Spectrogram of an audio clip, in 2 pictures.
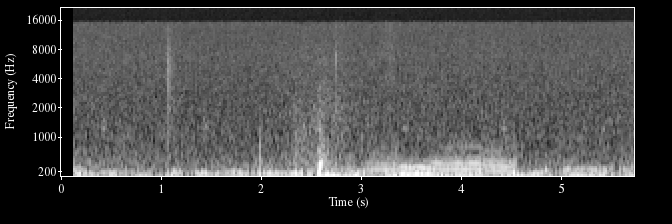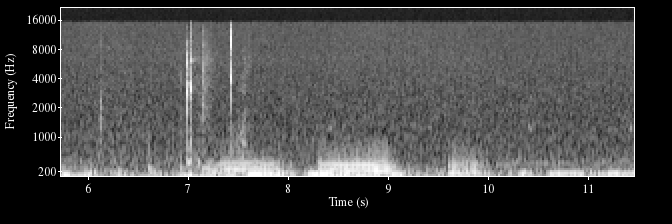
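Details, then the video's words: Pet cat snoring indoors, the first time it has snored. Low, rumbling breaths repeat steadily, broken by several buzzy, wavering tonal wheezes on the in-breath, with a few faint clicks in the room. "SNORING KITTY"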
